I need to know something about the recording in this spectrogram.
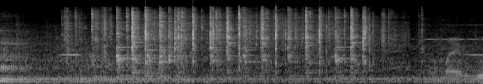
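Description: Coins clatter and jingle into a metal tray.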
